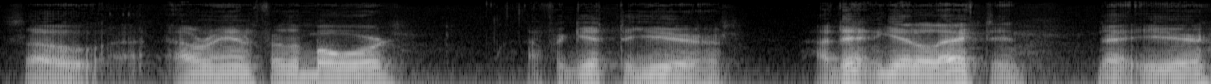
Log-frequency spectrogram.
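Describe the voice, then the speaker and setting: A man with a Southern US accent and a fairly low pitch speaks at a fairly slow pace, with ordinary pitch variation and long, frequent pauses. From US South, northwest Florida. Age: 70s. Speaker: retired worker and credit union board member. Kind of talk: oral history interview. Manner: casual, with frequent hesitations.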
